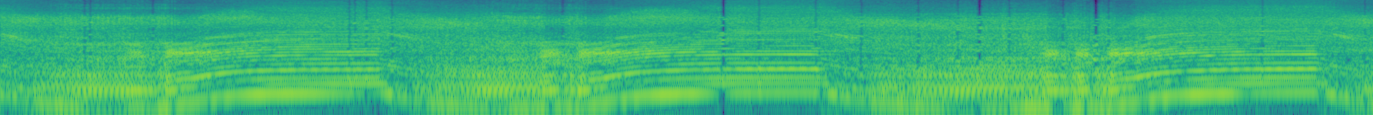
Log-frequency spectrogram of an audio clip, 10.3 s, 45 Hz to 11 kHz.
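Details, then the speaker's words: CG330 brushcutter rescued from the dump, after new carburetor, gasket and spark plug and repaired intake pipe; small two-stroke blips cleanly from idle to high revs and back, idle slightly high; runs properly again. "donc pour environ 25 euros on a une machine qui fonctionne de nouveau"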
